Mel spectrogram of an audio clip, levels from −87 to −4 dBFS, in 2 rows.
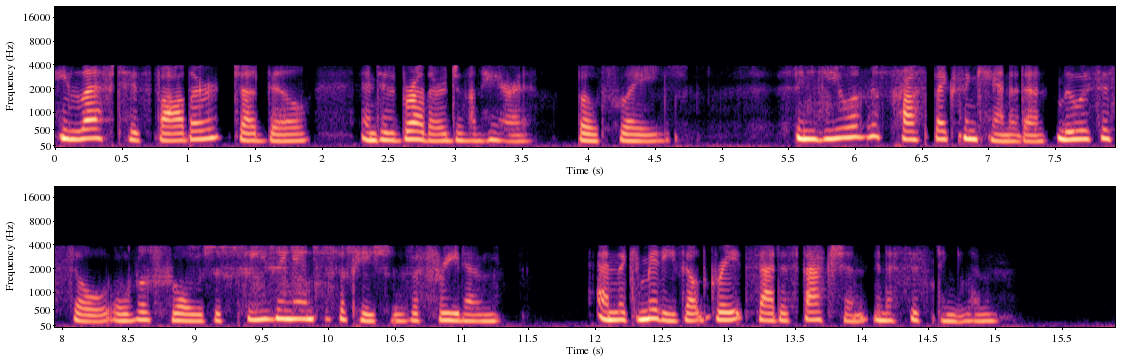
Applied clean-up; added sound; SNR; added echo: neural diffusion model UNIVERSE++.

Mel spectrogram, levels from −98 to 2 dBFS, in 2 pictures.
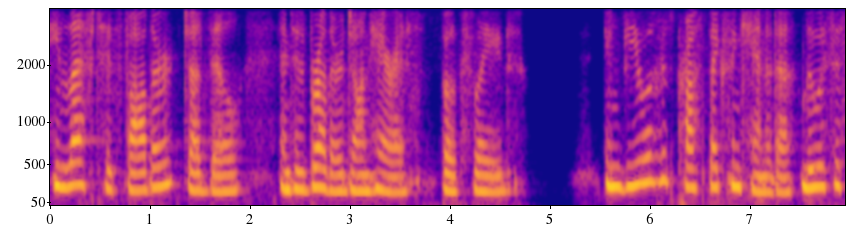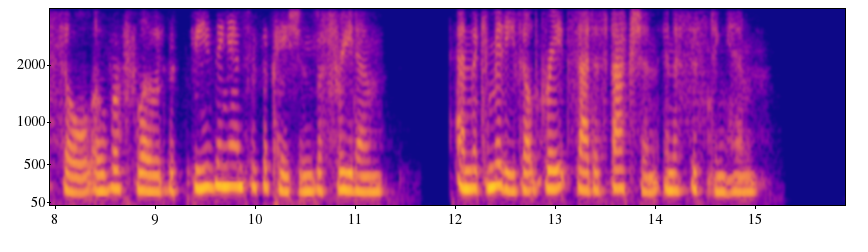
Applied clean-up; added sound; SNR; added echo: neural mask model Resemble Enhance denoiser.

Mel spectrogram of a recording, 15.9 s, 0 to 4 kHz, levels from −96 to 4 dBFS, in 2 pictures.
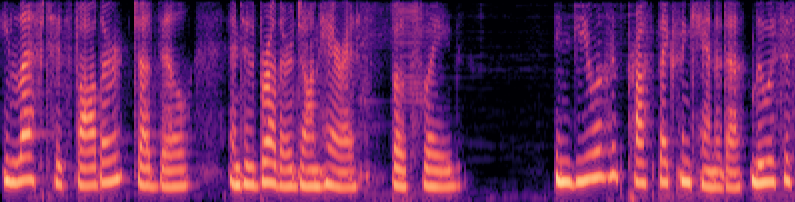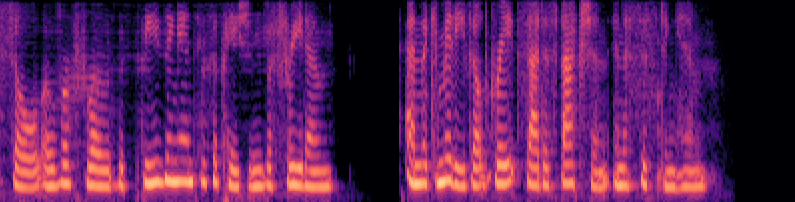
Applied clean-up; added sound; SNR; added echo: neural mask model DeepFilterNet 3.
